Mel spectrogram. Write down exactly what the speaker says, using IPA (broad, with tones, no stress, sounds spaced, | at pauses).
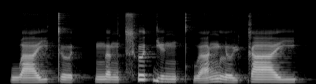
w aː˨˧ j t̪ ɵ˨ t̚ | n̪ ɐ˨ ŋ t͡sʰ ɵ˥ t̚ j ɪ˧ ŋ kʷʰ aː˨˥ ŋ l ɵ˨ ɥ k aː˧ j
